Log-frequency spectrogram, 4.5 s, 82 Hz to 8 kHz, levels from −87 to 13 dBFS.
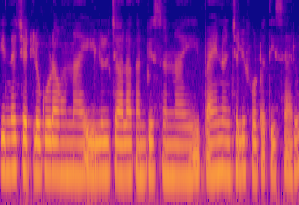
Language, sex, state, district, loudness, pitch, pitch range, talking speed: Telugu, female, Telangana, Karimnagar, -17 LUFS, 170 Hz, 160-175 Hz, 160 wpm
